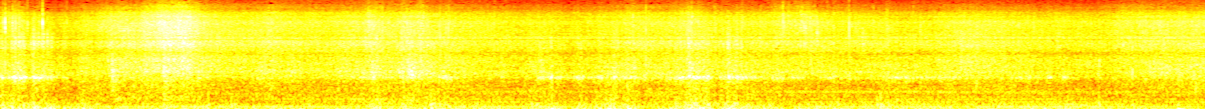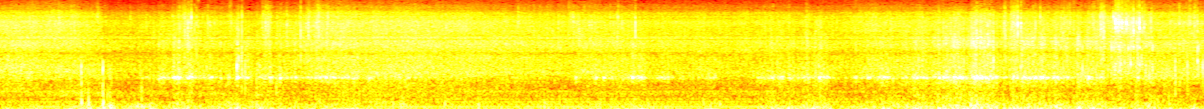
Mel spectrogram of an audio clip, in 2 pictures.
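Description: Storm wind buffeting the microphone and heavy seas breaking around a steel longline fishing vessel, over the steady low hum of the boat's engine, with a faint whistle that comes and goes.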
